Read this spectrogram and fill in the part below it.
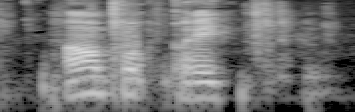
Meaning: masculine plural of empourpré
- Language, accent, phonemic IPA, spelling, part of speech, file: French, Canada, /ɑ̃.puʁ.pʁe/, empourprés, verb, LL-Q150 (fra)-empourprés.wav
